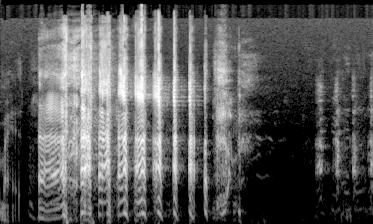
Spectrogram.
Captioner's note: laughs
